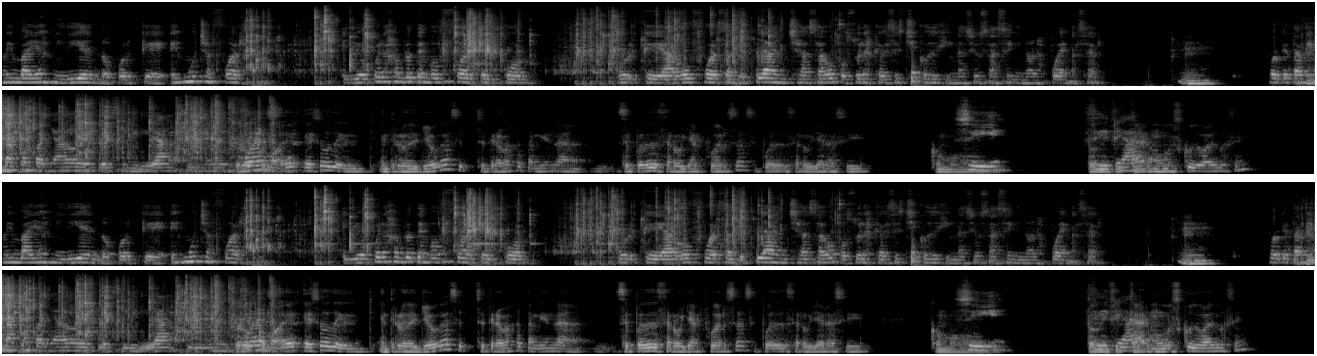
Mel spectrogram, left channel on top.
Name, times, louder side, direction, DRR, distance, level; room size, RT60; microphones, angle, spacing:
voice 1, 0.0-2.7 3.4-5.3 6.1-11.0 12.7-16.0 22.7-23.2 24.0-24.7, left 1 dB, 20° left, 1.9 m, -33 dB
sound 1, 2.1-3.8 4.4-7.8 8.3-8.4 9.1-9.3 11.4-11.5 12.7-16.2, right 1 dB, 5° right, 0.5 m, -32 dB
voice 2, 11.8-12.2 13.0-13.2 15.3-21.8 22.4-23.0 24.0-25.6, right 2 dB, 55° right, 0.8 m, -33 dB
3.8 x 2.3 x 4.6 m
head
